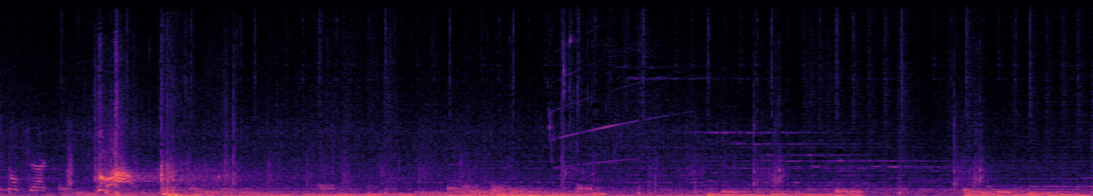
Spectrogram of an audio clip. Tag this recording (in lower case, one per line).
music
speech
